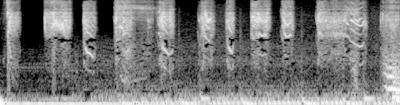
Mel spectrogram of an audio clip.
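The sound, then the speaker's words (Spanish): High, squeaky chattering like a voice mimicking a tiny mouse talking, with rapid little chirps and breathy, hissing bursts, continuous for a few seconds. “es como un ratoncito que le habla.”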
